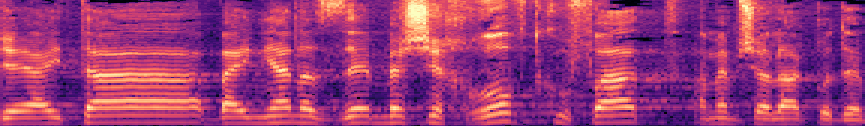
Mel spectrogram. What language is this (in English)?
Hebrew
